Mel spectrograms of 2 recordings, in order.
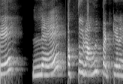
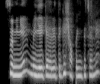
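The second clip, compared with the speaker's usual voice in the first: coaxing wife; 4 semitones lower, 8 dB quieter than usual. Acted. Sweet wife coaxes husband.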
